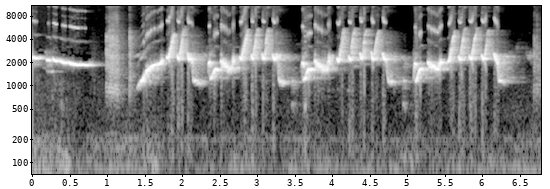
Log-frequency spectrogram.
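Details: White-rumped shama song used to goad a rival into singing: a falling whistle, then four loud repeated phrases, each a rapid upward sweep of stuttering notes ending in a steady whistled level tone.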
